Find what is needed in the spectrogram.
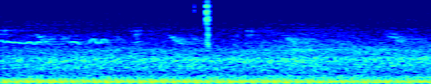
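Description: A steady low background hum, with a few faint short chirps near the start and a single brief click about a second in.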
